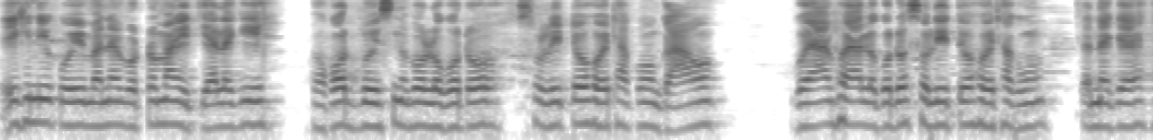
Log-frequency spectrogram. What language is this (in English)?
Assamese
